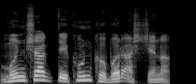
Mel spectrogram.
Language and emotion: Goan Konkani, neutral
